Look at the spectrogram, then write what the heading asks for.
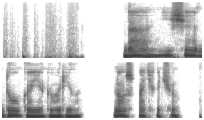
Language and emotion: Russian, neutral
